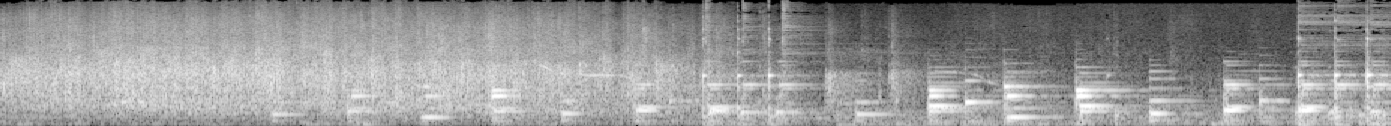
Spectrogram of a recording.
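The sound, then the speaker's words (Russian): An audience applauds steadily for several seconds, recalling a singer, a dense wash of clapping that fades as melodic instrumental music with distinct plucked or struck notes takes over. “Вспоминаем … и аплодируем.”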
